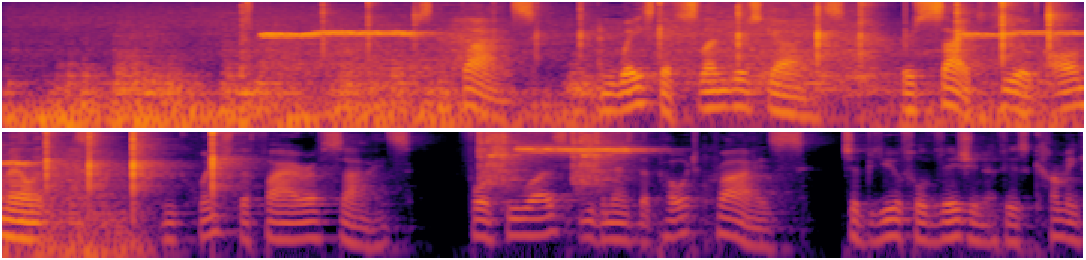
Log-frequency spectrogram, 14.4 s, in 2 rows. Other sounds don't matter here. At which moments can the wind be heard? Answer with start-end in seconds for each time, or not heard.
0.0-8.2.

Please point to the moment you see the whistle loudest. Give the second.
2 s.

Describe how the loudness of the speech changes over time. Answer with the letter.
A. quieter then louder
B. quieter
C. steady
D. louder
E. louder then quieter
B.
